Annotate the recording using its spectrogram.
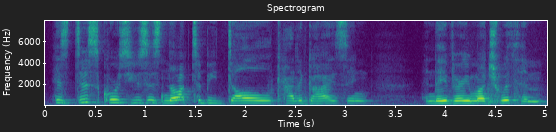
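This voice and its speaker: A gallant young gentleman lover from a Restoration comedy, played by a woman, speaking in a fairly high voice. The lines are mannered and earnest, with wry reproof and courtly period phrasing. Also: level tone, a little slow, husky.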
